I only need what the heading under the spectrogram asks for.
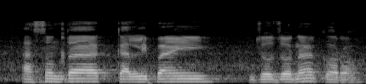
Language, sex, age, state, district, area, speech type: Odia, male, 18-30, Odisha, Nayagarh, rural, read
